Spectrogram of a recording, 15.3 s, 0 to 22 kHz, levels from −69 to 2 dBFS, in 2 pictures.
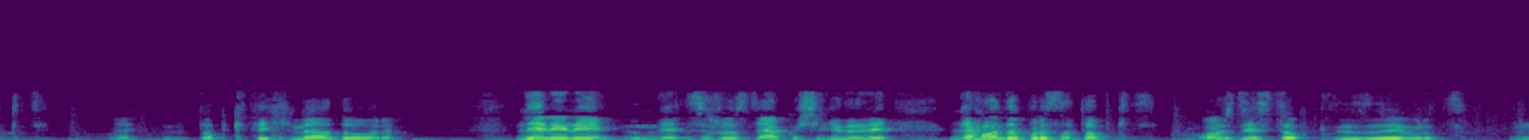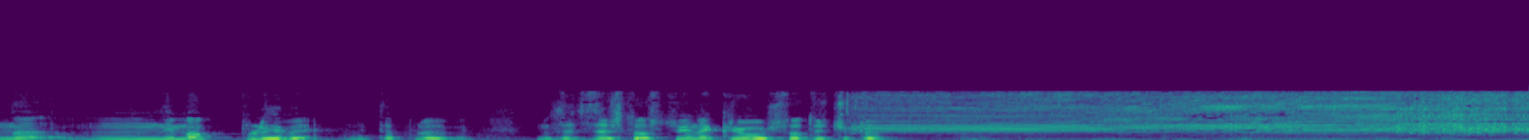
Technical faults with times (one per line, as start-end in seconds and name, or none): none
